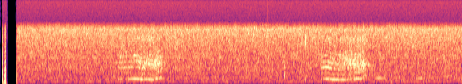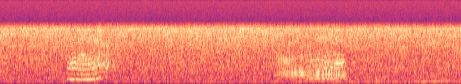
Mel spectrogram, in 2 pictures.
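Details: Kaytee, a Pekingese, snores in slow, rasping bursts about every four seconds while asleep in the afternoon, recorded from across the room; she is a very loud snorer and later wakes disoriented.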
